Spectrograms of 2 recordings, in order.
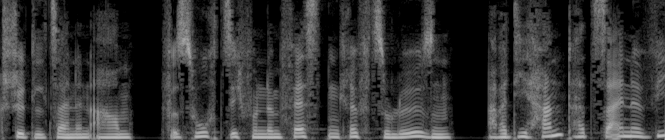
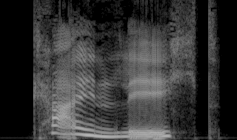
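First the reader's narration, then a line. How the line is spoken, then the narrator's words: Croaking voice close by. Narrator (German): krächzt eine Stimme dicht neben ihm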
